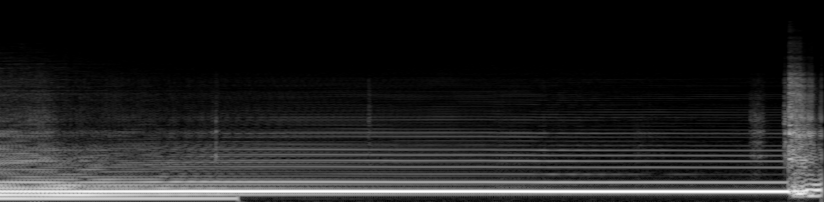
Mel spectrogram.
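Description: Rock band's closing chord: distorted electric guitar and bass held on one chord as the cymbal wash fades in the first second. The deepest bass note drops out about two and a half seconds in, and the guitar chord rings on until it is stopped right at the end.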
